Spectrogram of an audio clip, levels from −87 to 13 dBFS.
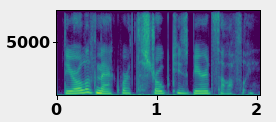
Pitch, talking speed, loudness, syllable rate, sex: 215 Hz, 235 wpm, -17 LUFS, 6.0 syllables/s, female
